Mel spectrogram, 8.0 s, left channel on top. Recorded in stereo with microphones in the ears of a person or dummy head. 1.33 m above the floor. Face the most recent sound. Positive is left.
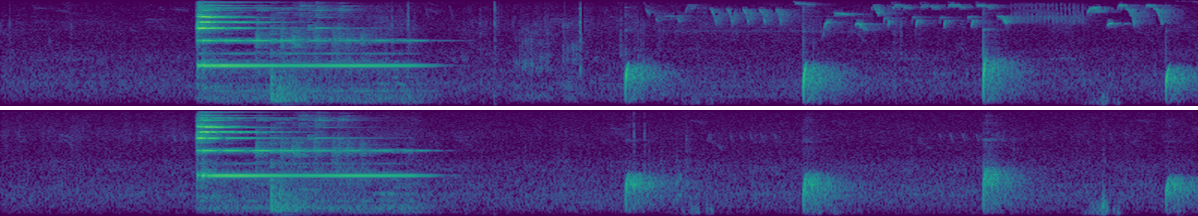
turn(degrees=55)  # may be behind; listen again after turning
